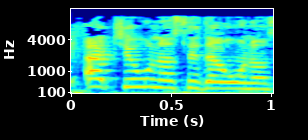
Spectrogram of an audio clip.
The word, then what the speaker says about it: H1Z1: Pero el H1Z1, ¿se dice así? – Sí, sí, sí, señor.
